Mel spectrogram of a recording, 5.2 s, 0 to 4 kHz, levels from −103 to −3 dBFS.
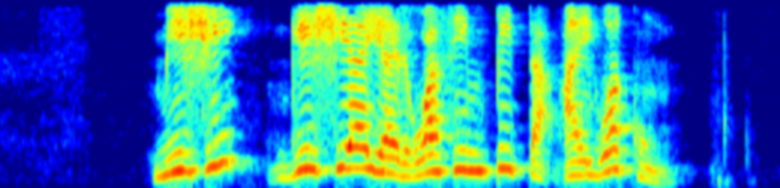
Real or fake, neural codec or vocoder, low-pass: fake; vocoder, 44.1 kHz, 128 mel bands every 512 samples, BigVGAN v2; 3.6 kHz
